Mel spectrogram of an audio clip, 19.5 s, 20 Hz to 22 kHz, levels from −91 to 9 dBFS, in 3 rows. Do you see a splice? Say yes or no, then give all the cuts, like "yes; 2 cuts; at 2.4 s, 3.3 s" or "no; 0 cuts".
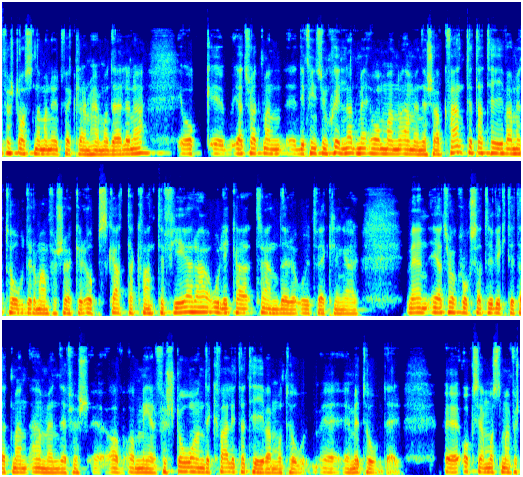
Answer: no; 0 cuts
